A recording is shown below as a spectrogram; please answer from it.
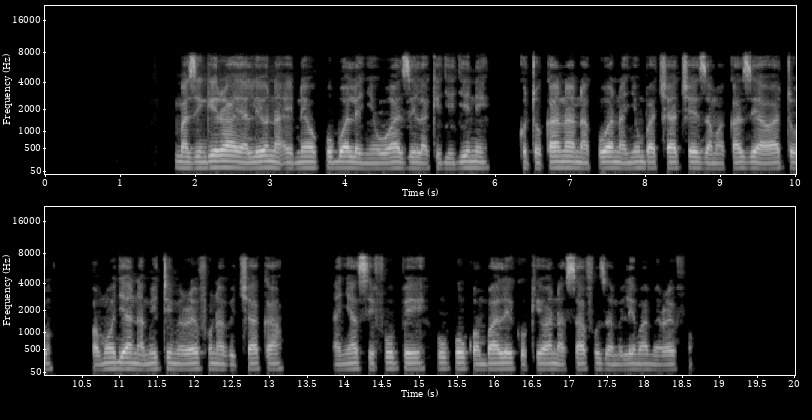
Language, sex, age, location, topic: Swahili, male, 25-35, Dar es Salaam, agriculture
